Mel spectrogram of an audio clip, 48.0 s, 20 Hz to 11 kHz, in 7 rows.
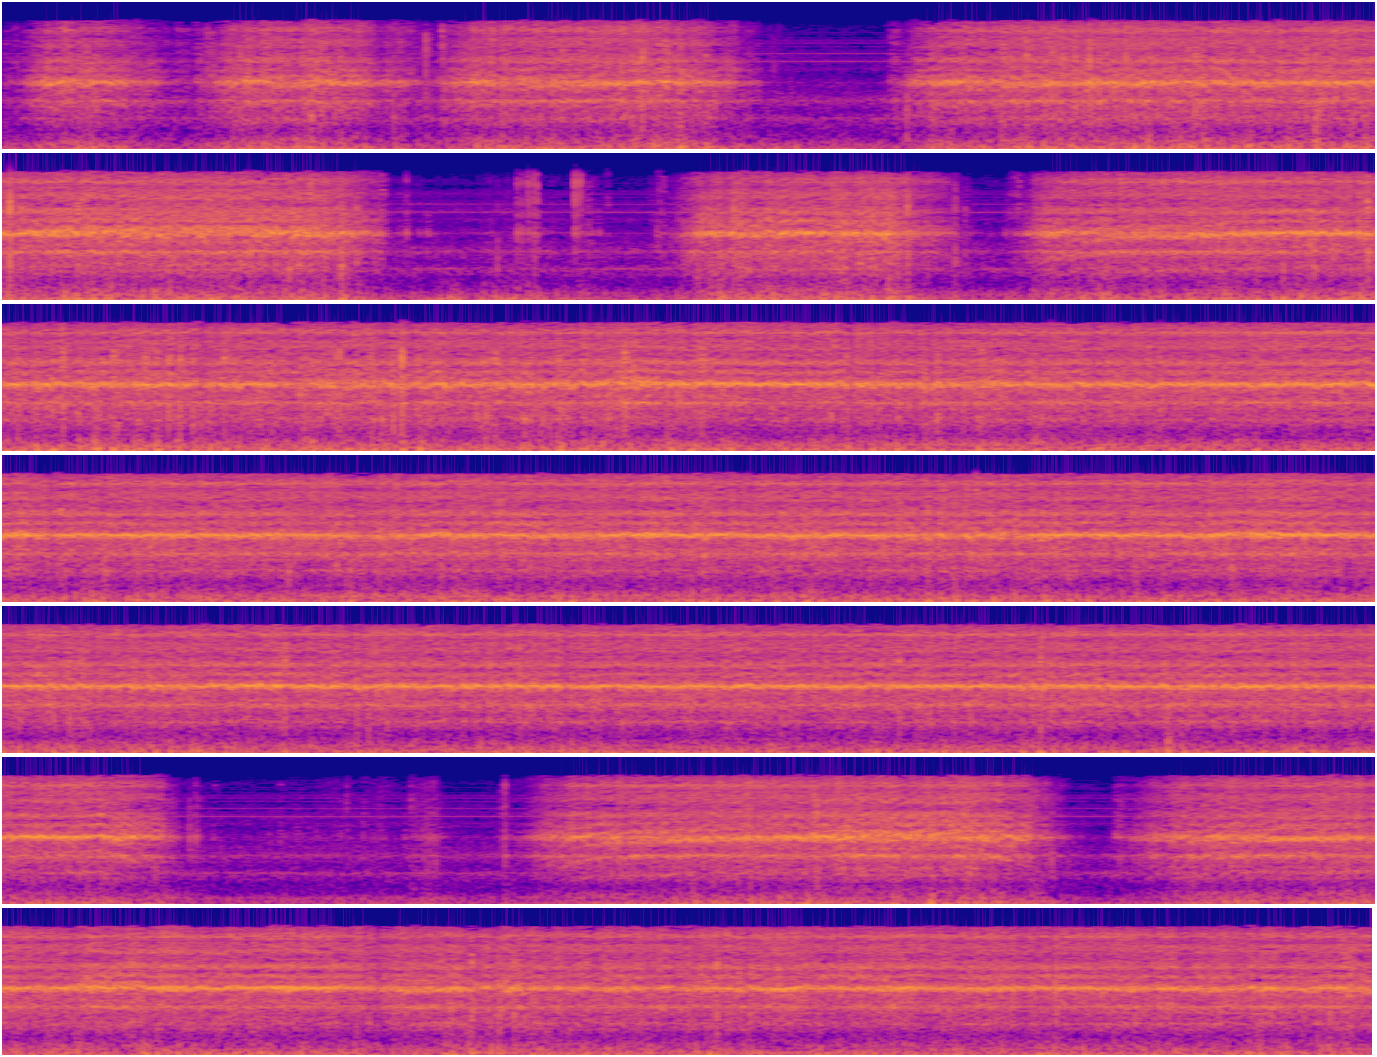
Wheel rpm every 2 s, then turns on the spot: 40, 90, 90, 160, 60, 80, 130, 160, 160, 160, 160, 160, 160, 160, 160, 160, 160, 90, 60, 120, 130, 160, 160, 160.
8-12 34-36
